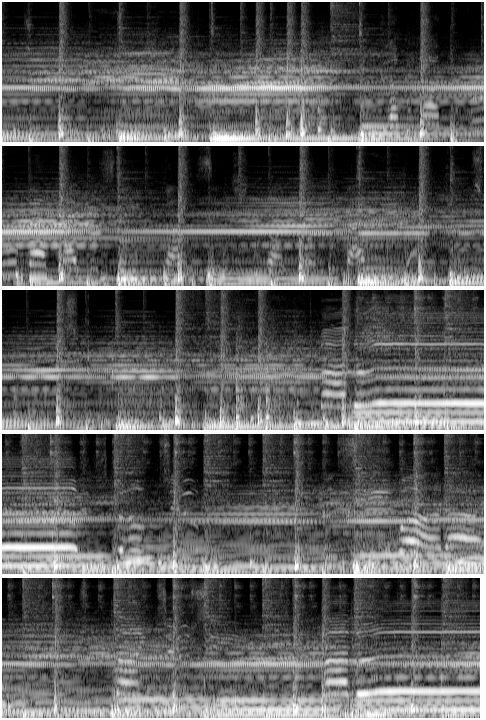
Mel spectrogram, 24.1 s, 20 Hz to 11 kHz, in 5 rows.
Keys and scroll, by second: 8.2 super+=, 22.7 alt+super+].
